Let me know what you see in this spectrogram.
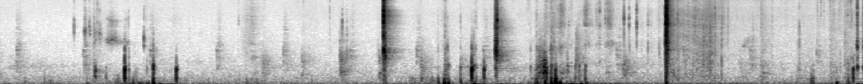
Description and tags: Striking a match on a match box.
field-recording, fire, match, strike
